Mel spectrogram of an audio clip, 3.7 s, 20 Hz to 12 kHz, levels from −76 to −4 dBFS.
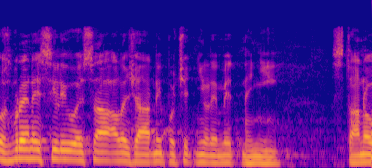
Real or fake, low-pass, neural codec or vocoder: fake; 7.2 kHz; codec, 16 kHz, 8 kbps, FreqCodec, larger model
